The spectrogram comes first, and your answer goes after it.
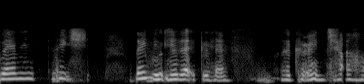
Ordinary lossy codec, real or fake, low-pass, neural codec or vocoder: none; fake; 5.4 kHz; codec, 16 kHz, 2 kbps, FreqCodec, smaller model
